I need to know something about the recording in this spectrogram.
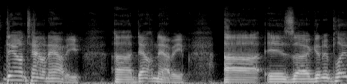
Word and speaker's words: Downton Abbey: no no no no it's downtown abbey uh Downton Abbey uh is uh gonna play the lead he's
